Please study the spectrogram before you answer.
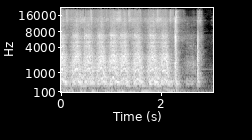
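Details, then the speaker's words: Ford F350 7.3 IDI diesel cranked on one small battery, other battery missing: even rhythmic cranking about two beats a second for two seconds, starter turns engine over normally. "Well, starter works. That's good news."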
